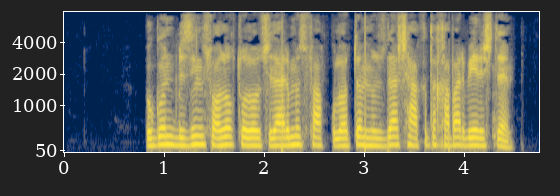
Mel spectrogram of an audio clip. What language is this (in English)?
Uzbek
